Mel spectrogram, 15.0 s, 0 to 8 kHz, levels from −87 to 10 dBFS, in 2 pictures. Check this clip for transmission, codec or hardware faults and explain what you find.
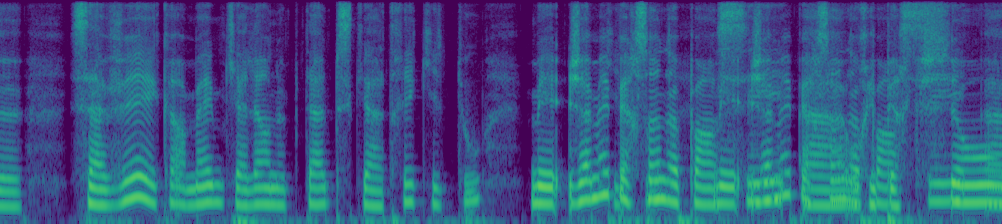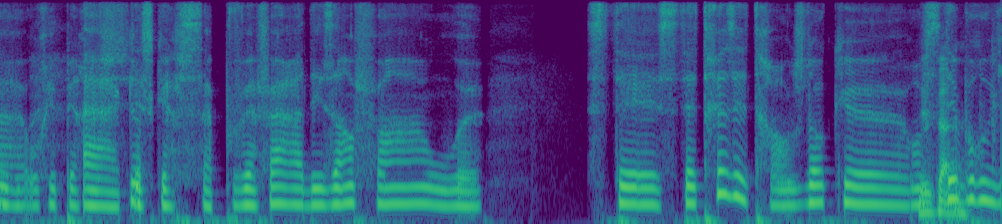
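Two things stand out in this speech clip, which has come through a wideband call path with nothing above 8 kHz.

From 4.55 to 8.58 s there's a doubled audio track: a second full-band copy trails the original by around a second and a half, about 5 dB quieter, with no room colour and abrupt edges. Likely a second capture path or an edit leaving two offset copies.

From 11.51 to 11.93 s, about 420 ms, there's comfort noise in place of the background. The real room sound, sitting about 50 dB below the loudest speech, turns into a flat, featureless hiss about 1 dB quieter. That likely comes from the sender pausing transmission in silence while the receiver fills the gap with synthetic noise.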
